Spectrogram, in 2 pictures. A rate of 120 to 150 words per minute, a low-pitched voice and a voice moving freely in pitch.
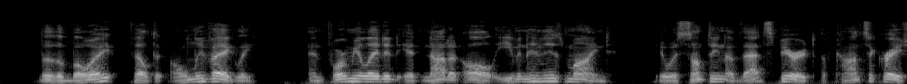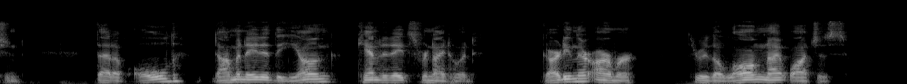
Yes: average, 140 wpm; low, 105 Hz; wide, 5.7 semitones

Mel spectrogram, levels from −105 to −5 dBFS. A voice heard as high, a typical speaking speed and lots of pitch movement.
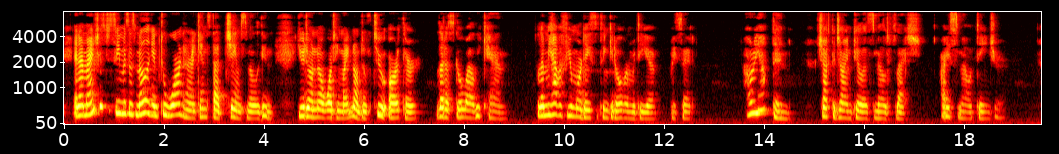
Yes: high, 200 Hz; average, 170 wpm; wide, 6.1 semitones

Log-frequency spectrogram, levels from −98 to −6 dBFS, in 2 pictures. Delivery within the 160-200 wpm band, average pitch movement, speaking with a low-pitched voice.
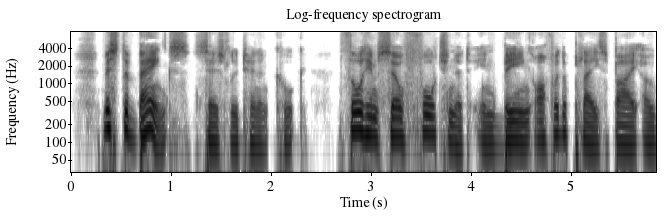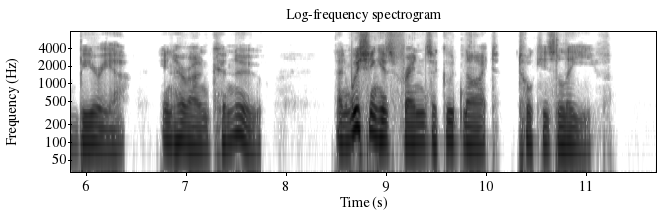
No: average, 150 wpm; average, 3.6 semitones; low, 105 Hz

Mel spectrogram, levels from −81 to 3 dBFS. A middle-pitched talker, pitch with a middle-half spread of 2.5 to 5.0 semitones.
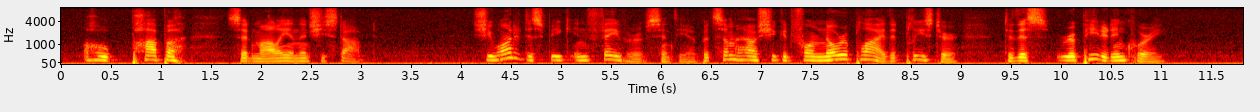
No: medium, 145 Hz; wide, 5.6 semitones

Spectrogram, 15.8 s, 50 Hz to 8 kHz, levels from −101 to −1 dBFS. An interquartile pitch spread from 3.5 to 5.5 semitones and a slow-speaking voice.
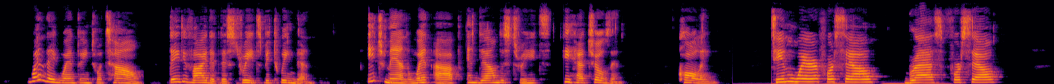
Yes: average, 5.2 semitones; slow, 115 wpm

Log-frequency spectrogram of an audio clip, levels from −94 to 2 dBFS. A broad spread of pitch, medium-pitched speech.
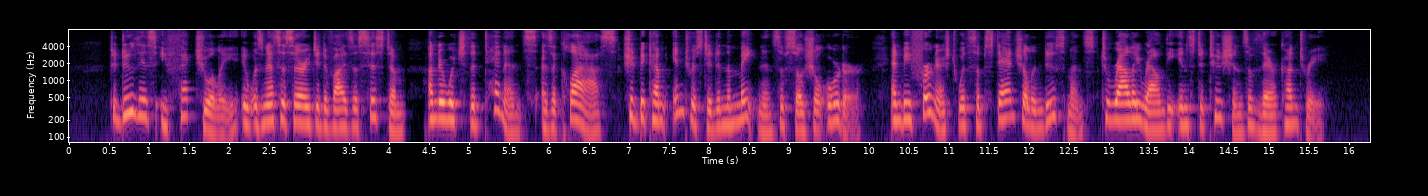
Yes: wide, 5.8 semitones; medium, 175 Hz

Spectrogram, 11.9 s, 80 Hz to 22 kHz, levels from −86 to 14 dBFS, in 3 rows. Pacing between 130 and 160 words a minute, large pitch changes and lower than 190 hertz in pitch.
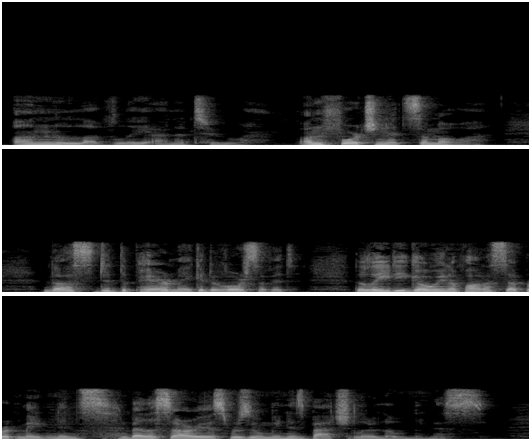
Yes: slow, 135 wpm; wide, 5.7 semitones; low, 135 Hz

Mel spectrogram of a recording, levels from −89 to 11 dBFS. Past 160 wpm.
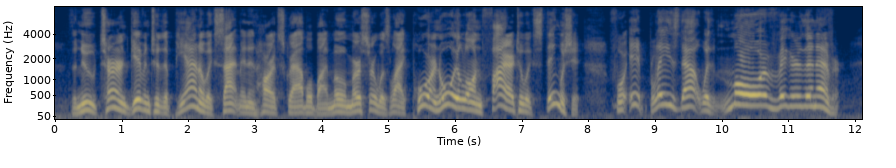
No: average, 155 wpm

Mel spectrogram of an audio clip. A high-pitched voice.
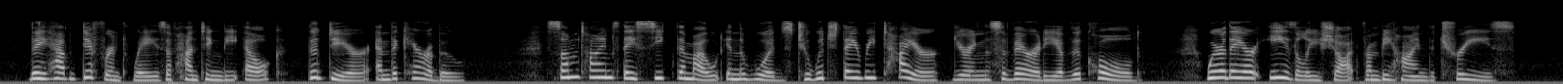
Yes: high, 225 Hz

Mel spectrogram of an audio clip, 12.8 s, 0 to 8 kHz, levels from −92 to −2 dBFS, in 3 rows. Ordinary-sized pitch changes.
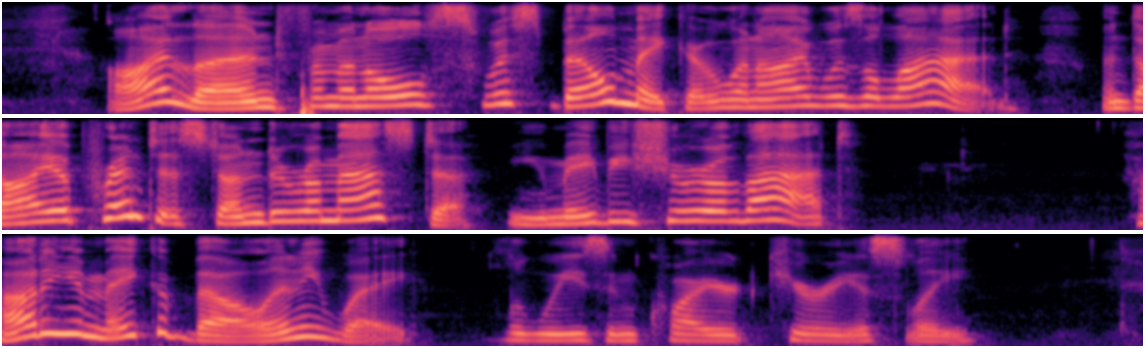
No: wide, 7.8 semitones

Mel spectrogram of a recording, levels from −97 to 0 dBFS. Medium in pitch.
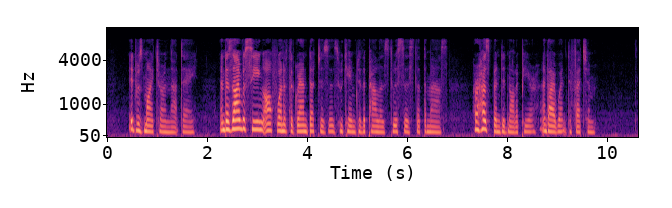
Yes: medium, 180 Hz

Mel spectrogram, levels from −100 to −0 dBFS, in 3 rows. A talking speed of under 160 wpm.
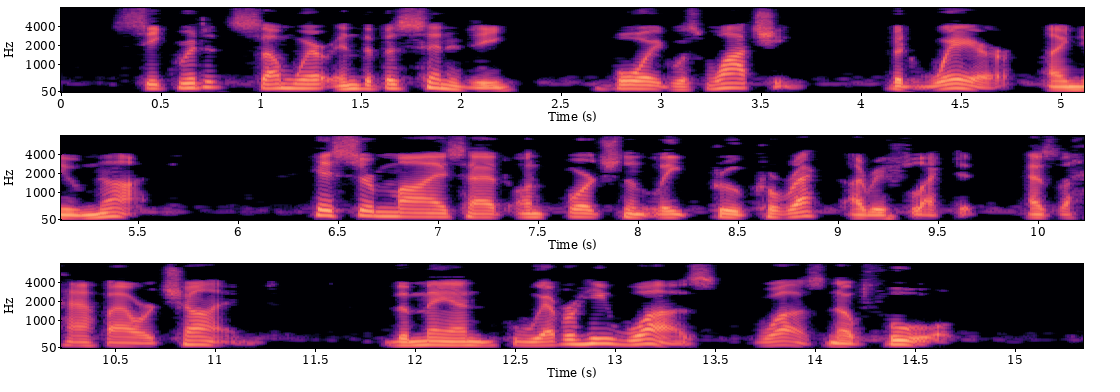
Yes: slow, 135 wpm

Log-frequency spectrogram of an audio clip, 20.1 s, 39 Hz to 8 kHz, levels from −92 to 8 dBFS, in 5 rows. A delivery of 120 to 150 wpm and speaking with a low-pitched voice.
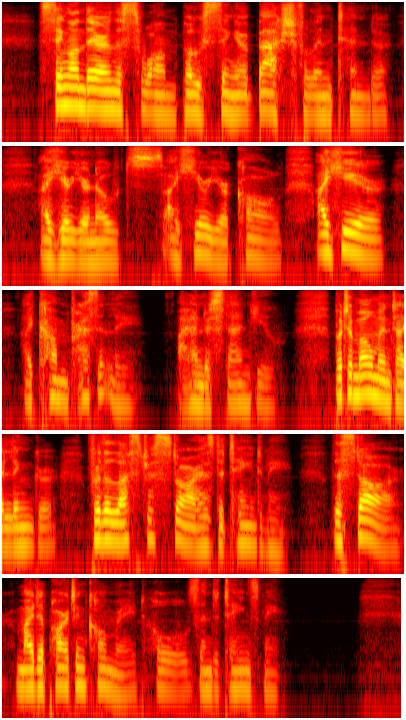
Yes: average, 145 wpm; low, 120 Hz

